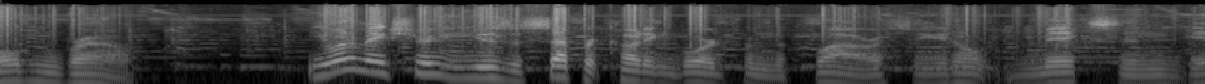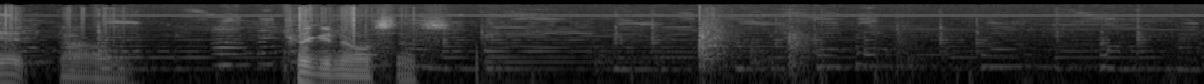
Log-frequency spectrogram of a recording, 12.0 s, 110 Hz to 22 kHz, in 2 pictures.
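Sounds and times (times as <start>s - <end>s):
held drone note: 0.0s - 12.0s
plucked string instrument music: 0.0s - 12.0s
faint knocks: 8.4s - 11.8s.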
